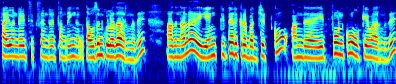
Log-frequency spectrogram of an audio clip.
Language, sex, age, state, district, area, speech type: Tamil, female, 18-30, Tamil Nadu, Dharmapuri, rural, spontaneous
